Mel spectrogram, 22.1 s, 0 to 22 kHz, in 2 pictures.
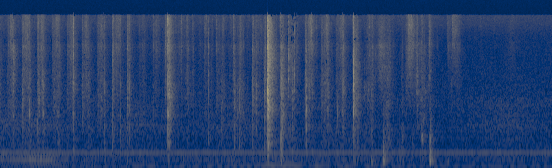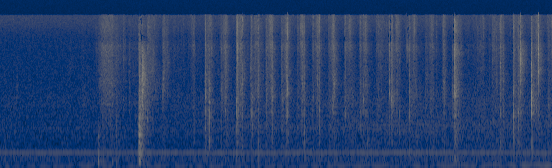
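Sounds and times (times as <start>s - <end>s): cards being shuffled by hand: 0.0s - 8.7s, 13.2s - 22.0s.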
